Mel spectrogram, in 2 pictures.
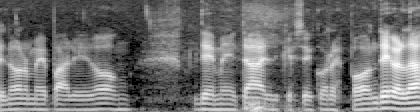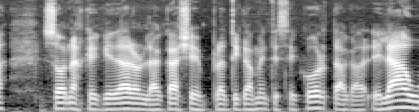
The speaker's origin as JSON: {"language": "Spanish", "town": "Las Piedras", "region": "Canelones", "country": "Uruguay", "said": "Vengo de Las Piedras, pero de la zona donde es territorio ocupado por UPM, por el ferrocarril para UPM."}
